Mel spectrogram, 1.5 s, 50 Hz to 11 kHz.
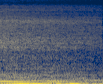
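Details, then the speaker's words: Chevy 5.3 V8 after DOD/AFM delete with new lifters, guides and cam, reflashed with deactivation codes disabled, good oil pressure: deep even rumble through the rev with no ticking; the earlier tapping is gone. "doesn't sound too bad now whole lot better than that Tippy tap tap that was going on"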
